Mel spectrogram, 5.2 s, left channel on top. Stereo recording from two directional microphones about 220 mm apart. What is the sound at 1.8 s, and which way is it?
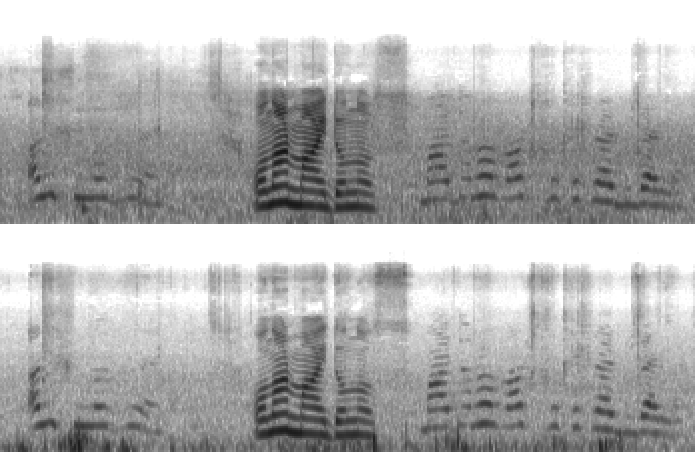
Speech, 5° right (ahead or behind).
